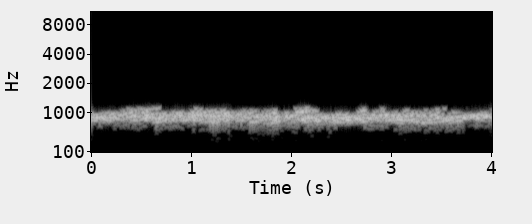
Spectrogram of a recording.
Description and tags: Some multisamples created with coagula, if known, frequency indicated by file name.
